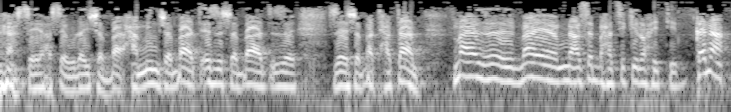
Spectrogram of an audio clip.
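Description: A man giving a religious talk, telling stories with animated voices for the people in them. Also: breathy edge. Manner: animated storyteller, acts out characters, rises high when excited. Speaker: rabbi or preacher. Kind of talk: sermon with storytelling. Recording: dull lo-fi recording with faint noise.

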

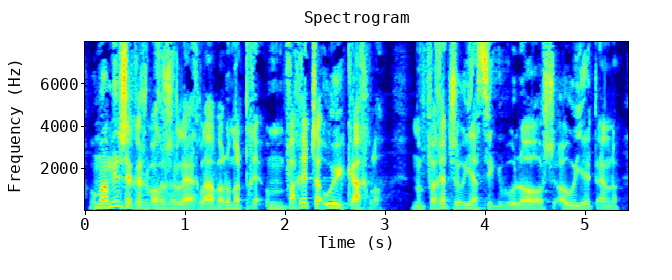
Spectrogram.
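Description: A man preaching a religious sermon and telling stories, impassioned, with his voice swelling and dropping for emphasis. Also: medium pitch. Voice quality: gravelly.

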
